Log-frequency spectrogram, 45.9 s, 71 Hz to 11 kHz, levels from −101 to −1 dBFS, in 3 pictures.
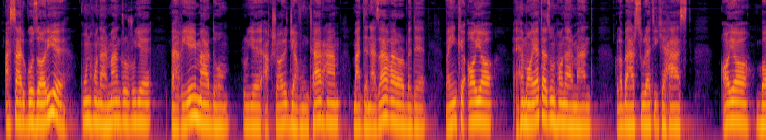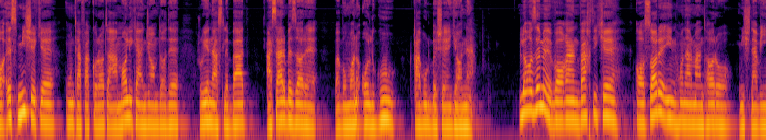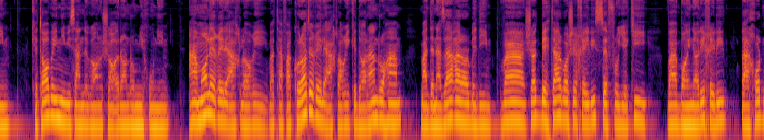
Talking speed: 125 wpm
